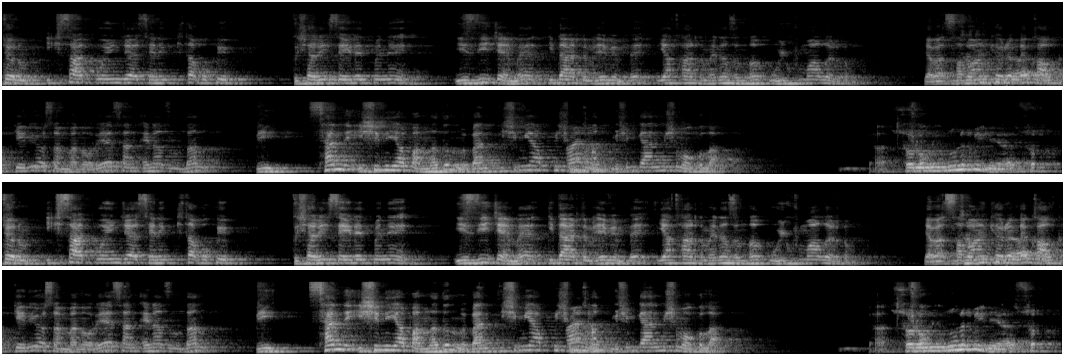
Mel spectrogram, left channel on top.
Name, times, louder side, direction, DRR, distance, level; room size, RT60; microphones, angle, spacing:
voice 1, 0.0-2.4 2.9-4.2 4.5-8.6 9.2-12.7 13.2-13.5 13.7-17.8 19.3-19.5 19.8-20.1, right 2 dB, 40° right, 1.7 m, -27 dB
voice 2, 9.5-10.6 16.3-16.8 19.5-20.9, right 1 dB, 80° right, 2.1 m, -24 dB
27.0 x 25.0 x 6.5 m
head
